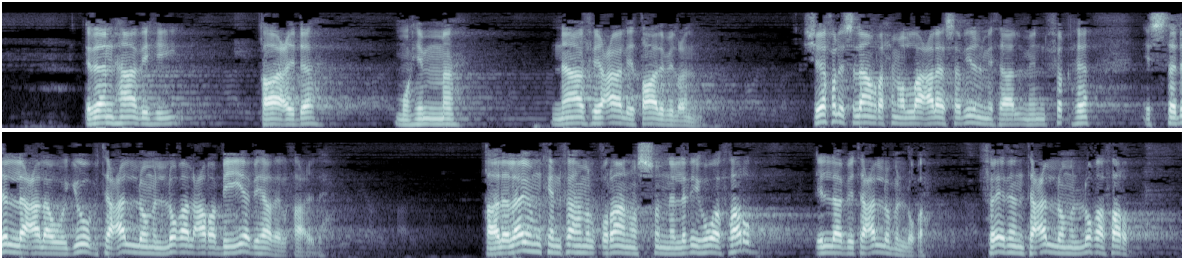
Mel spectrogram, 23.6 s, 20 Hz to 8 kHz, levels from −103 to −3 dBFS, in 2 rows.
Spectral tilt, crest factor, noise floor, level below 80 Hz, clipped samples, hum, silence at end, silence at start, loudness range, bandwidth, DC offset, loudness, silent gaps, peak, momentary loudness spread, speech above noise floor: -5 dB/octave; 18 dB; -72 dBFS; -62 dBFS; under 0.1%; none; 0.25 s; 0.85 s; 3 LU; 6.4 kHz; under 0.1%; -17 LUFS; none; 0 dBFS; 13 LU; 55 dB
